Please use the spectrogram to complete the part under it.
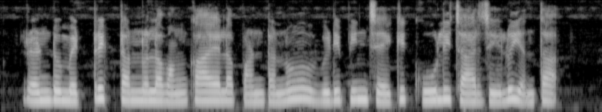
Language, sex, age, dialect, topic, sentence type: Telugu, female, 46-50, Southern, agriculture, question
